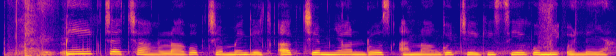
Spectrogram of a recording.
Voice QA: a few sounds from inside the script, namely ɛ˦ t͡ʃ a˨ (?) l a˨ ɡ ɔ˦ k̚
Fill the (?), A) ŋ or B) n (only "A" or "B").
A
